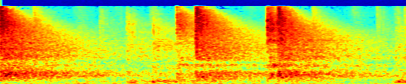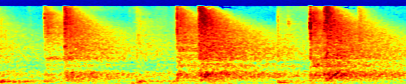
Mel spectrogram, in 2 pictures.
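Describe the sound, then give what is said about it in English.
A squash ball is hit against a wall again and again by one player practising alone, in an irregular rally rhythm, each sharp hit ringing out in a reverberant squash court with a low rumble between strikes. “that's very impressive, Boris, just banging your balls against the wall”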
